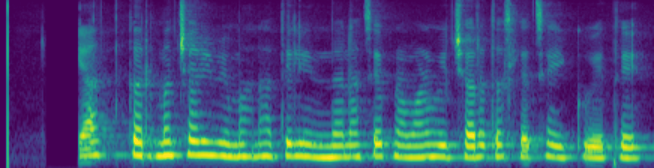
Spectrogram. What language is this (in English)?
Marathi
